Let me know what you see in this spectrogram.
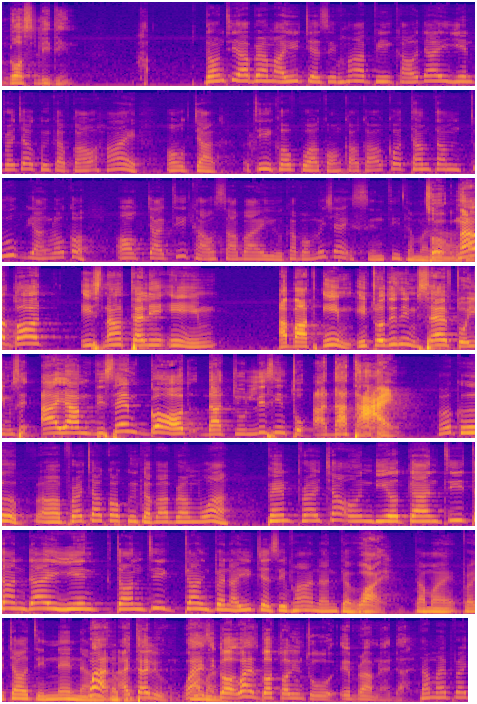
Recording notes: This sermon was Preached Live. With Thai Translation.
